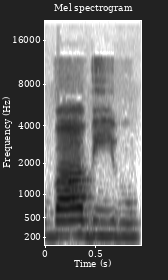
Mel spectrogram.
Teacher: वाव में भी एक गलती होती है, वाव में लोग फा का मखरज यूज करके वाव को पढ़ते हैं, यानी सामने वाले दांतों को नीचे लगाते हैं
